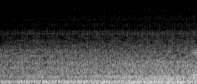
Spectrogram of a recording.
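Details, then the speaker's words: 2012 Ram 3500 with the 6.7L Cummins diesel, started after replacing a failing alternator and reconnecting the battery: steady low diesel clatter at idle, even with no misses or knocks. Normal diesel idle. "All right, then we'll start it up. All right, so got the RAM running again."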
